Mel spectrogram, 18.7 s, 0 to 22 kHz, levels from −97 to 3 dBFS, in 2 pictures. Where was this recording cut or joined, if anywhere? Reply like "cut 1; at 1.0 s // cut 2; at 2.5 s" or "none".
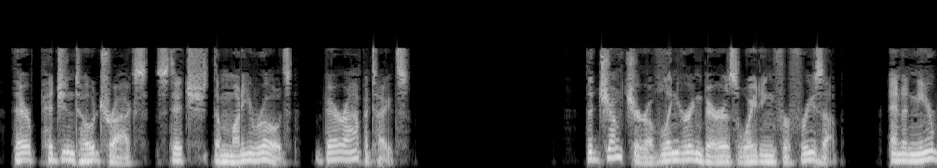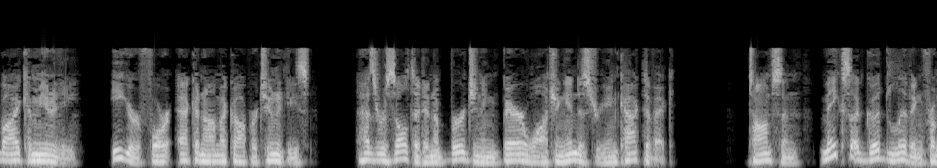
cut 1; at 3.0 s // cut 2; at 8.8 s // cut 3; at 17.4 s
